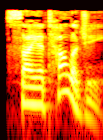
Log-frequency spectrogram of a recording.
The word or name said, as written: scientology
